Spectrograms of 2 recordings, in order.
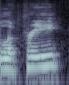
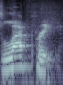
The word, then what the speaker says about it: Lepre: I'm just glad we're saying his name right, because I know for the longest time we were saying Michael Lepre, and it's Lepre.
